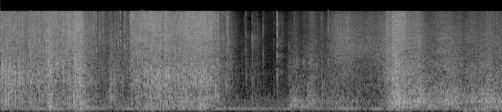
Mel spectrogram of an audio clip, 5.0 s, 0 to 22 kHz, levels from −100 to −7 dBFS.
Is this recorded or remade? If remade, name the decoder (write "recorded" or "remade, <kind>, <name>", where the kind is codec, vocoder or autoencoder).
recorded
